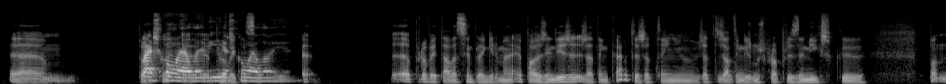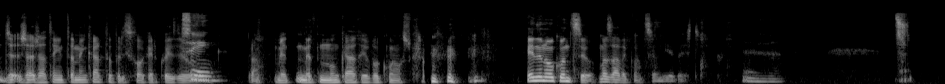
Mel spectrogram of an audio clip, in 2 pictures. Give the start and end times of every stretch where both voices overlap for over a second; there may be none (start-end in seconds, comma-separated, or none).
1.4-2.6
